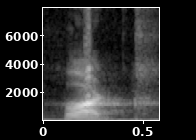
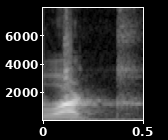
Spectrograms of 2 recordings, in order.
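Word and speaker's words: what: আরেকটা রয়েছে আমাদের হোয়াট, যেটাকে আমরা সঠিক উচ্চারণ করতে গেলে ওয়াট।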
